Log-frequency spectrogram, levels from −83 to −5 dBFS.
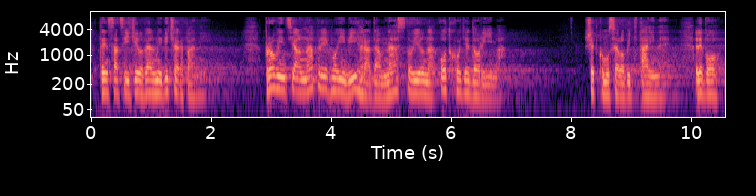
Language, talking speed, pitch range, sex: Slovak, 110 wpm, 110-130 Hz, male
